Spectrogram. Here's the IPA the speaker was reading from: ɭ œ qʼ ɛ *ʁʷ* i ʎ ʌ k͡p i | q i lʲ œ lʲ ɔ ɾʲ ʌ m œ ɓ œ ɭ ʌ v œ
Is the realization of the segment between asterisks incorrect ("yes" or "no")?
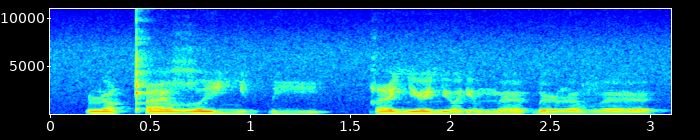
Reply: no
